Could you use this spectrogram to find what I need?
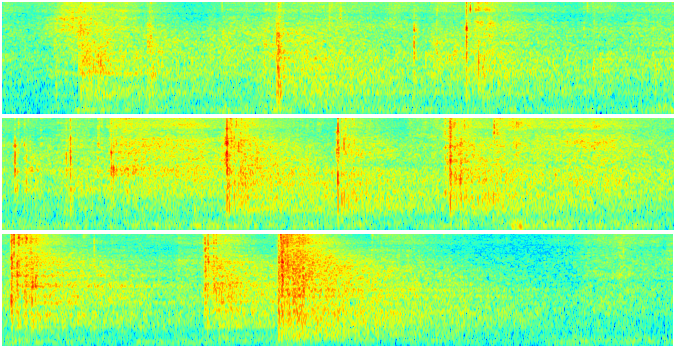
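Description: Hockey skates scrape across ice in a large echoing rink.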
